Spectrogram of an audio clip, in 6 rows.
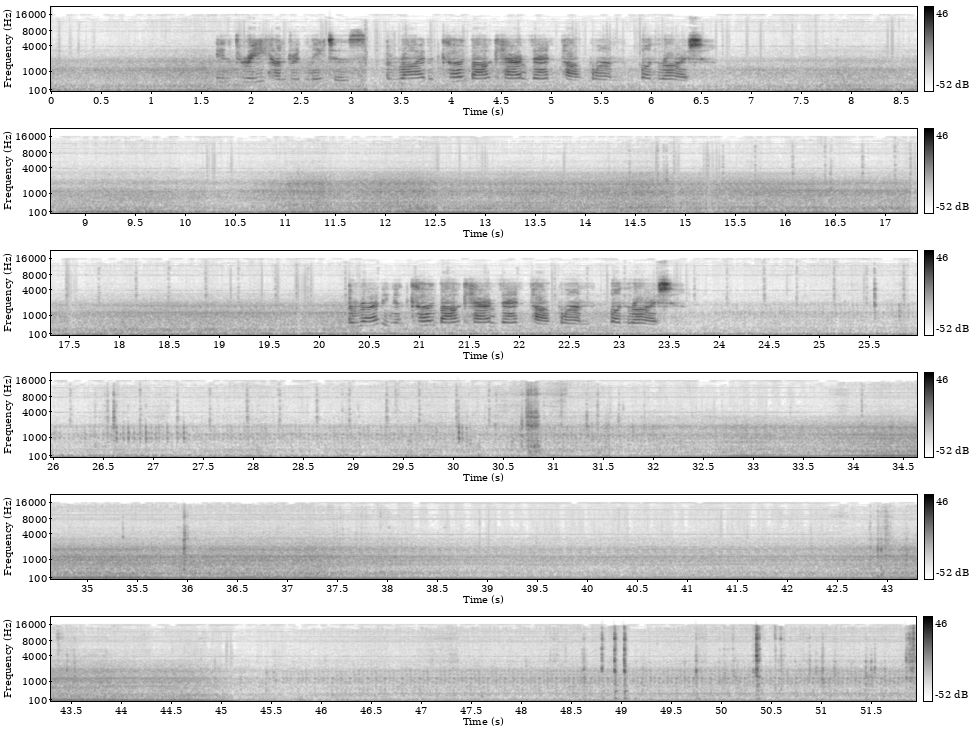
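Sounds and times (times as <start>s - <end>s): car engine and road rumble: 0.0s - 51.9s.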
